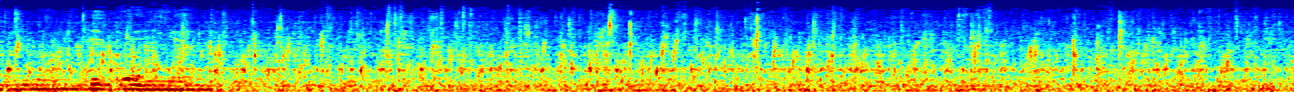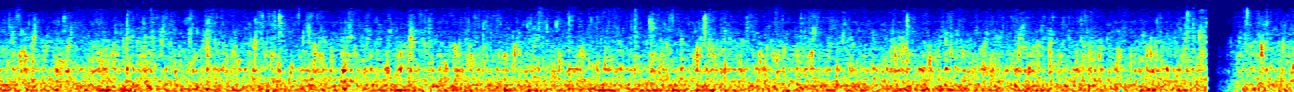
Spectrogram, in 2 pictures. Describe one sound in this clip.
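Broth bubbles and simmers steadily in a pot.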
